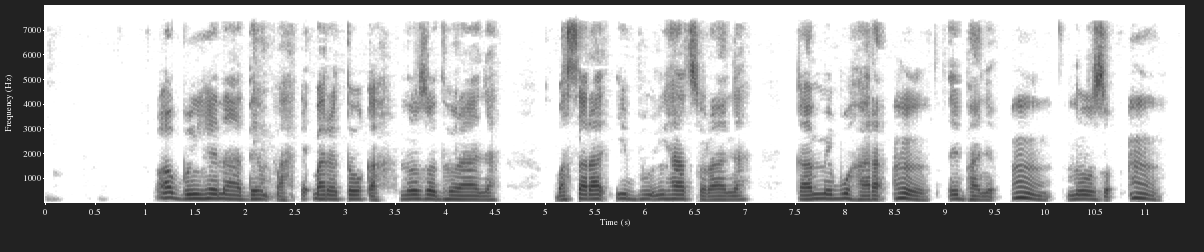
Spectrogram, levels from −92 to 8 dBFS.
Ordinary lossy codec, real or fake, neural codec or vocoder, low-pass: AAC, 48 kbps; real; none; 7.2 kHz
